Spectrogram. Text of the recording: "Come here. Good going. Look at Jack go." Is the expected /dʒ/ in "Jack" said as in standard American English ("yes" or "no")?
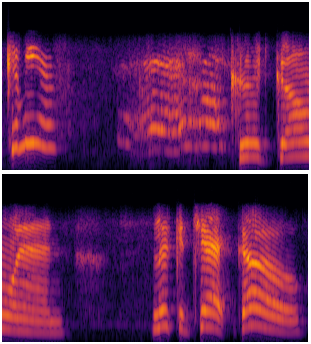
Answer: no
